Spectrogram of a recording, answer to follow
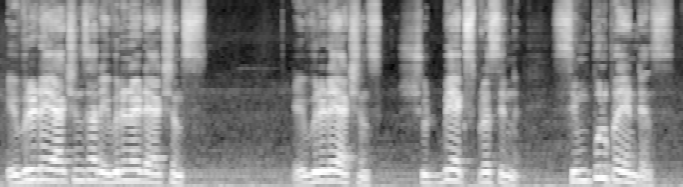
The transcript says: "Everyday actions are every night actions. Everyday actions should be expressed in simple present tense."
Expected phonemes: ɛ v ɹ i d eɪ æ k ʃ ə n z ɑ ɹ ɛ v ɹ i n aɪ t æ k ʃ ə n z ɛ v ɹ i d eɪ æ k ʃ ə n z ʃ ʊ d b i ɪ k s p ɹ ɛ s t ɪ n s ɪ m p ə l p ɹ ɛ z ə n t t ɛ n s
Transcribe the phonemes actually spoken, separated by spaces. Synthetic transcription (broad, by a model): ɛ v ɹ i d eɪ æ k ʃ ə n s ɑ ɹ ɛ v ɹ i n aɪ t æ k ʃ ə n s ɛ v ɹ i d eɪ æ k ʃ ə n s ʃ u d b i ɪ k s p ɹ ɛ s ɪ n s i m p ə l p ɹ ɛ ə n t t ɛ n s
